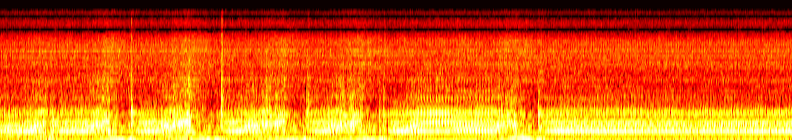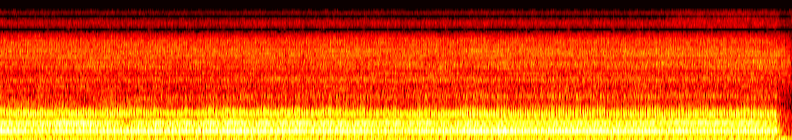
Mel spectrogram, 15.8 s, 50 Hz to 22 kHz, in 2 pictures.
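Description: GasGas RC16 MotoGP bike's V4 race engine warming up on the stand. It is blipped about five times in quick succession in the first five seconds, then runs at a steady fast idle until it cuts off abruptly at the end.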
